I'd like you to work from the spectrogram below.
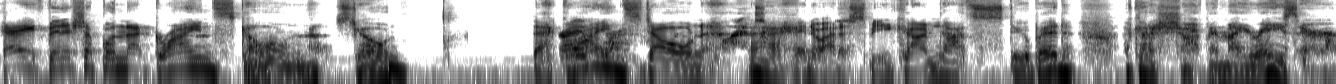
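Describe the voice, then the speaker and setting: Using a put-on character voice, a man speaks in a raspy, fairly high pitch with very wide pitch swings and long, frequent pauses. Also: fairly slow pace, very even loudness. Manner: gruff, irritated.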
